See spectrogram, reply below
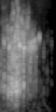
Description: squish

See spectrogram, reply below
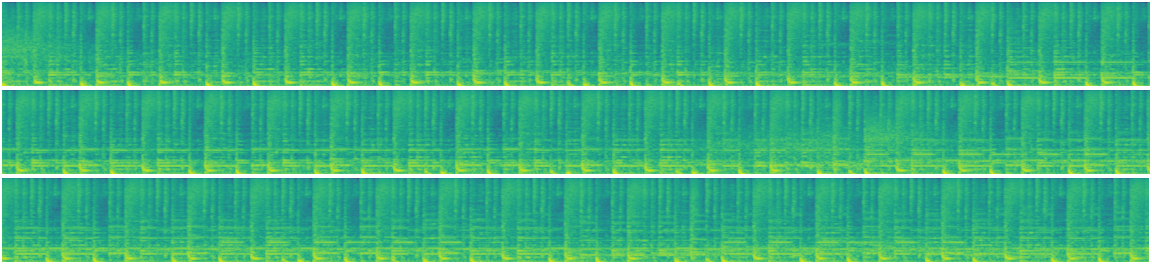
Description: Drumbie; Hover Revolt of Gamers

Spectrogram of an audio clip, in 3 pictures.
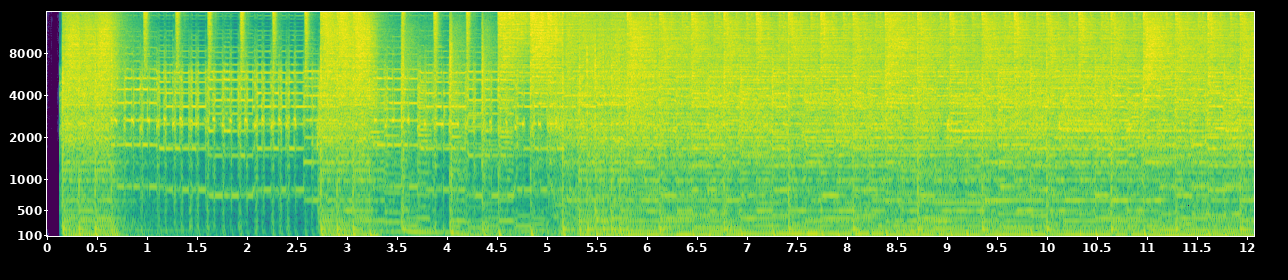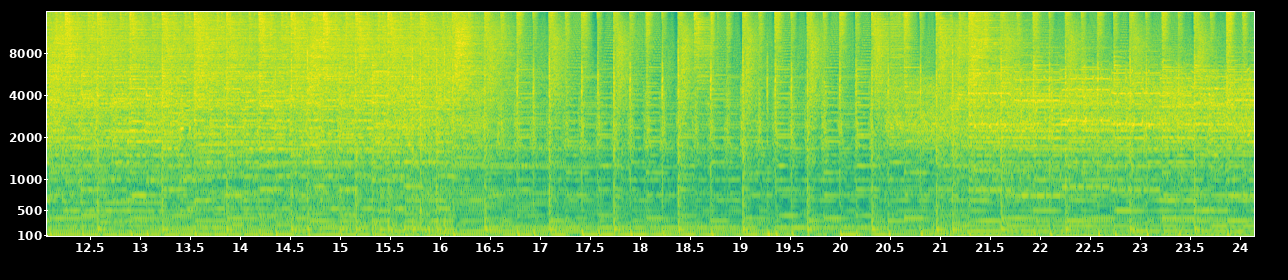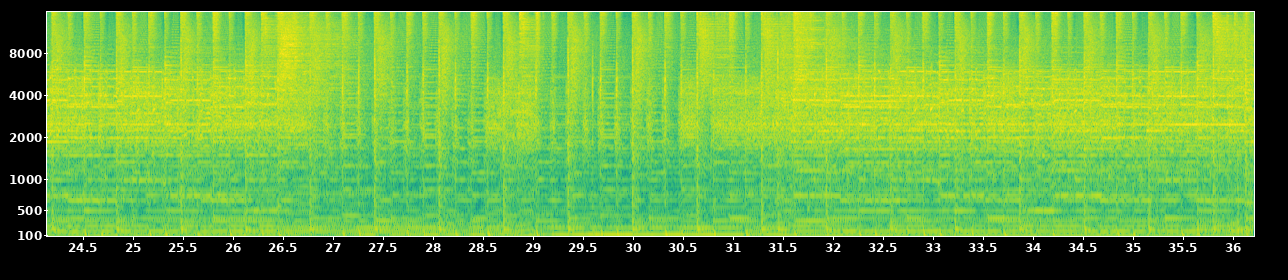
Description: Instrumental version; Ocean Side

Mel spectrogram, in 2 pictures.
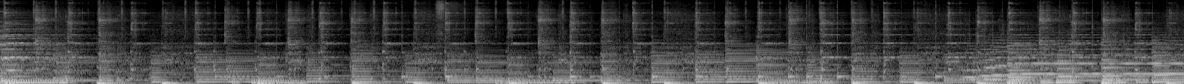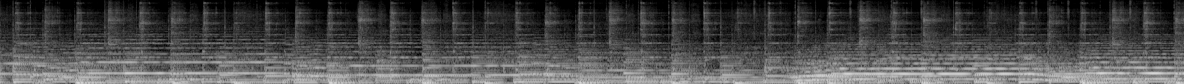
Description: Loop

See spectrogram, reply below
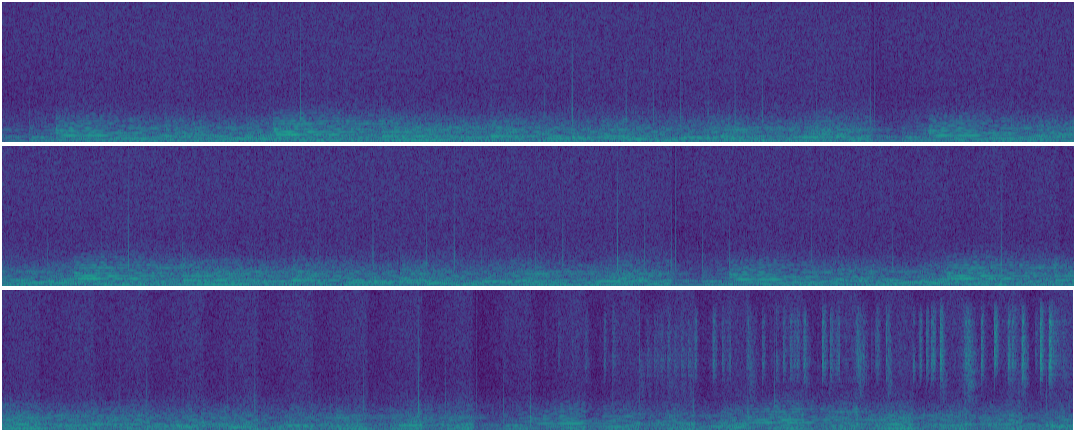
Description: Ambient Generic

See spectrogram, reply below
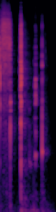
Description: Can Opening

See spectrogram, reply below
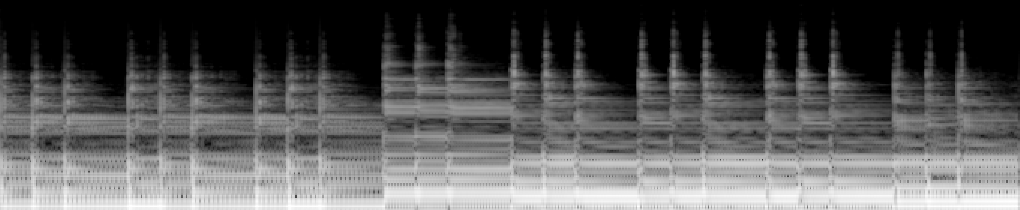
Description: Drums and Jingles Explore Bass; Metal Tales Fury of the Guitar Gods

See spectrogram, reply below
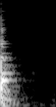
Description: glass step

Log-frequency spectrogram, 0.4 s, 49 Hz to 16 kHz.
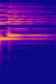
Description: Speed camera; Dr. Driving 2; Android

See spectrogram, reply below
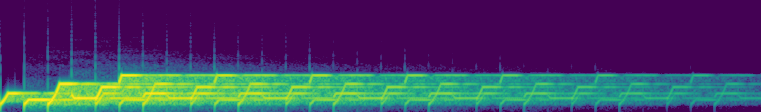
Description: Puzzle Complete; Hexcells

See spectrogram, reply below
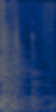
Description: metal step

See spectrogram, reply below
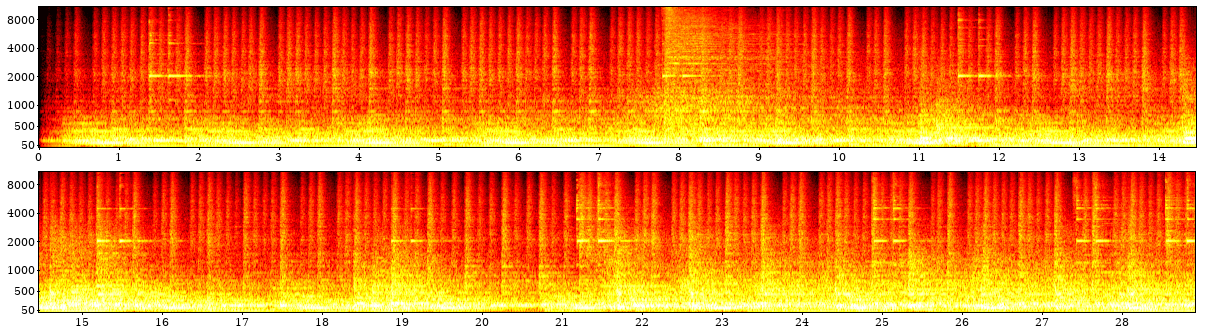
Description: Ambiance - Music; bet on soldier blackout saigon

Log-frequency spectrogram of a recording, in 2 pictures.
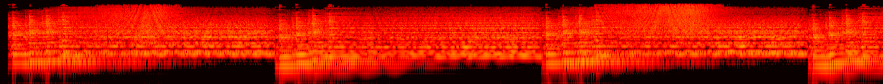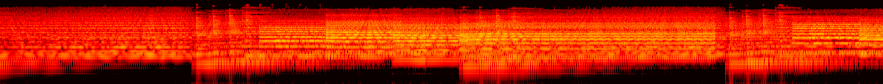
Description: MIDI Dungeon

